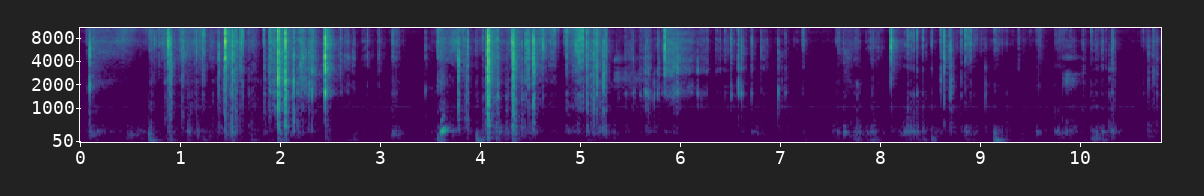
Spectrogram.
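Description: Square origami paper being folded and creased by hand: irregular crinkling and rustling of the paper, with the loudest crackles about two and four seconds in, then lighter rustles and scratches.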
